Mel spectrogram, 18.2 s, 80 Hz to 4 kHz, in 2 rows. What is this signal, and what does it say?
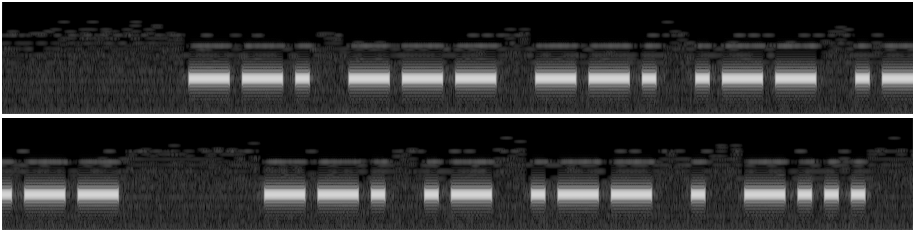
Morse code, heard as a keyed tone, about 9 wpm, 800 Hz. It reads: GOGWJ GAWEB
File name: telegrafia / i2tfj / Lez8 40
